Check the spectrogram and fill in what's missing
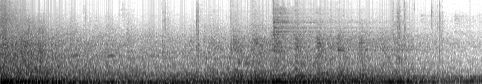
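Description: Confringo spell explosion in Hogwarts Legacy, a deep booming blast at the start that trails off into a long low rumble, with faint small crackles over the fading roar.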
